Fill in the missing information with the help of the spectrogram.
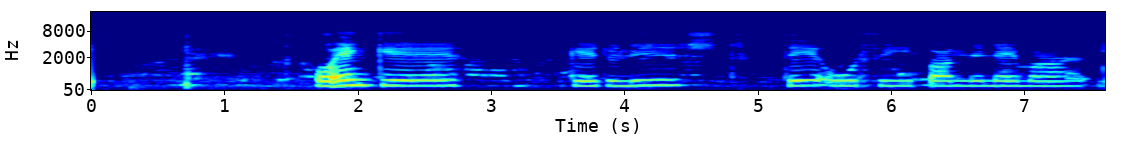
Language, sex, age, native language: Icelandic, male, 11, Vietnamese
